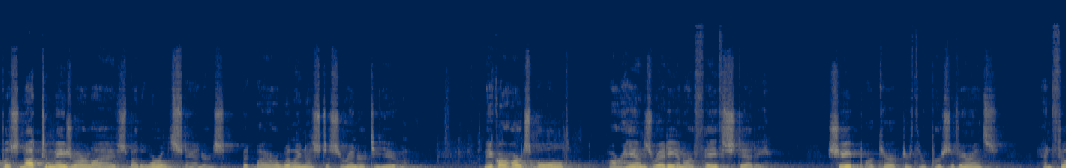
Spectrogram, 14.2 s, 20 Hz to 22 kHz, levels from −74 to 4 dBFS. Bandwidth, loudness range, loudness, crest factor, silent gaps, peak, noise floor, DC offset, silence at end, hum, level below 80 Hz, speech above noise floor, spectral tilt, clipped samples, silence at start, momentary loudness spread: 17.5 kHz; 4 LU; -26 LUFS; 22 dB; none; -6 dBFS; -57 dBFS; under 0.1%; 0 s; none; -74 dBFS; 31 dB; -6 dB/octave; under 0.1%; 0 s; 14 LU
